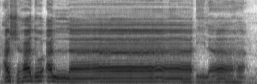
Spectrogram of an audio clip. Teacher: এলাতে 3 আলিফ টান দিবেন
